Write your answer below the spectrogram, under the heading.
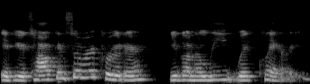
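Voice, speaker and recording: An ordinary speaking voice from a woman at medium pitch, with ordinary pitch variation and a moderate pace. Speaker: communication specialist and public speaker. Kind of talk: presentation.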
